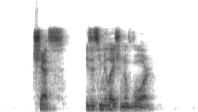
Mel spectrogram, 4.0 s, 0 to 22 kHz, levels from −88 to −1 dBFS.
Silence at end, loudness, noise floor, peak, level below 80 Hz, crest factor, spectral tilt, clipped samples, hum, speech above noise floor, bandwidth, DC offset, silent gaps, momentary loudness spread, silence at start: 0.95 s; -17 LUFS; -83 dBFS; 0 dBFS; -66 dBFS; 22 dB; -1 dB/octave; under 0.1%; none; 63 dB; 16 kHz; under 0.1%; none; 17 LU; 0.65 s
